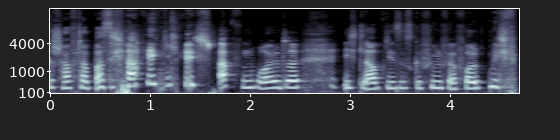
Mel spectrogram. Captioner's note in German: Gelächter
